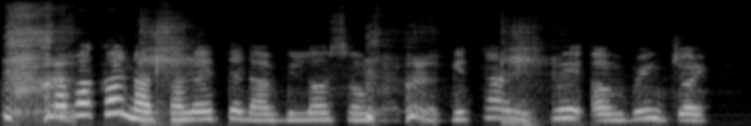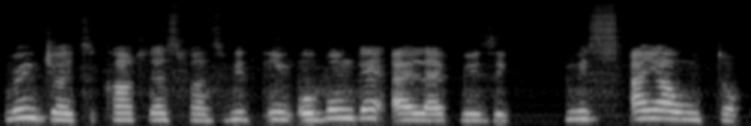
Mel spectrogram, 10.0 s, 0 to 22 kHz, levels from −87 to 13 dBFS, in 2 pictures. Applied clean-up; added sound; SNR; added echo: neural mask model RNNoise.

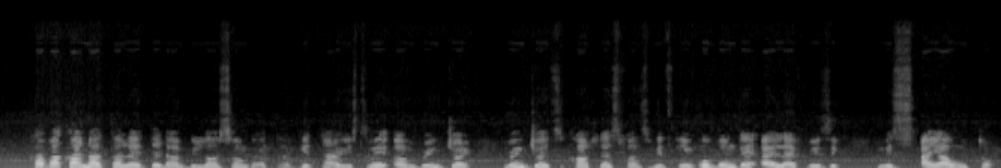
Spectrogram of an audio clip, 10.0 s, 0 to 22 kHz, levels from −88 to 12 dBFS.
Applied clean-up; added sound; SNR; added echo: none; none; none; none.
